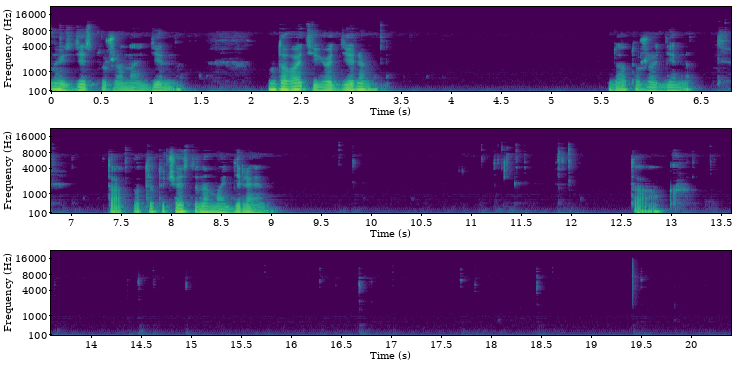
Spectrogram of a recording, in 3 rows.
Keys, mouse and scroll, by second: 0.2-2.7 alt+middle drag, 0.5 scroll up 2, 1.3 alt+q, 3.1-6.7 alt+middle drag, 4.2-5.4 scroll up 2, 5.4 scroll down 2, 5.9 scroll up 2, 6.7 click, 6.9 alt+q, 7.1-9.7 alt+middle drag, 7.4 Tab, 7.7 scroll up 1, 8.3-8.6 scroll down 1, 8.8-9.3 scroll up 1, 9.3 3, 9.7 click, 9.9-11.1 alt+middle drag, 11.1 click, 12.1-16.3 alt+middle drag, 13.6 ctrl+KP_Add, 16.3-18.1 alt+drag, 16.8 alt+z, 18.1-19.5 middle drag, 18.2-19.5 scroll down 2, 19.5 alt+click, 19.8-20.4 alt+middle drag, 20.1-20.4 scroll up 2.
